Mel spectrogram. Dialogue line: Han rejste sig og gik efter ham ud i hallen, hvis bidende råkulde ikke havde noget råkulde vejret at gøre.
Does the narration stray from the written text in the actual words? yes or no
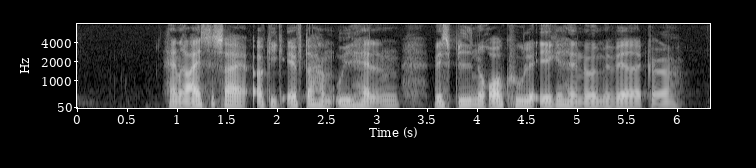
yes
